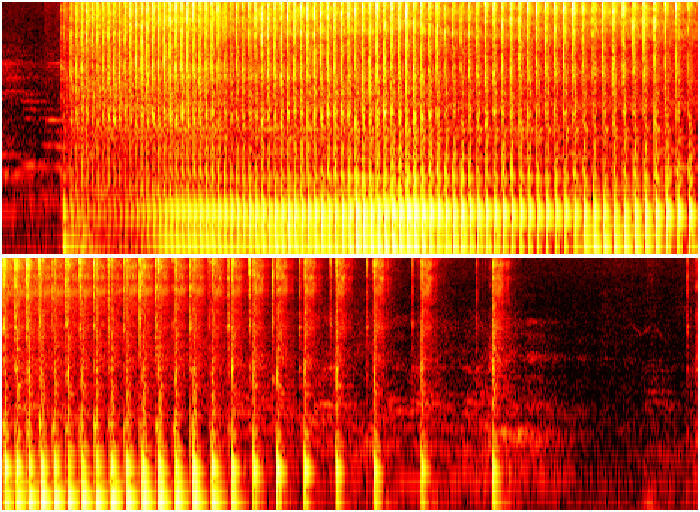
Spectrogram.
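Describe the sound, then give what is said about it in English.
A prize wheel spins with a fast, dense clatter of clicks that gradually slows to distinct, spaced ticks before stopping. “Well, let's spin that wheel then.”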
